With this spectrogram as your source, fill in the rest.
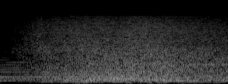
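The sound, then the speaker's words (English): A steady, hollow rushing like surf, heard through a seashell held to the ear: standing waves set up by the shell's interior dimensions, swelling slightly and then holding level with no voices. “You can get different standing waves depending on the length of the tube or, as you can hear, from the interior dimensions of a seashell. So I am hearing waves. Standing waves.”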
